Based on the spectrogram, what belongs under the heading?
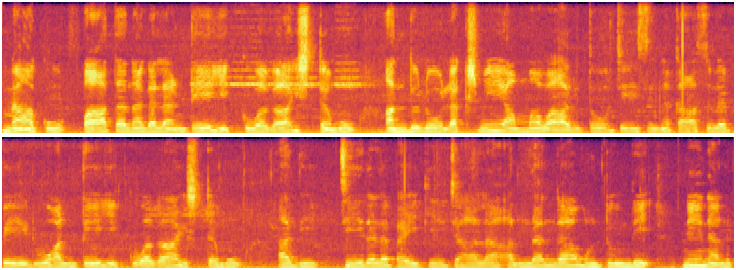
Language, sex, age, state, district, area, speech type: Telugu, female, 45-60, Telangana, Warangal, rural, spontaneous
